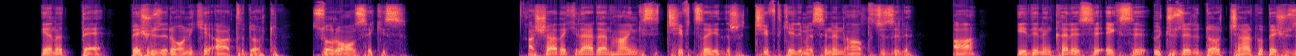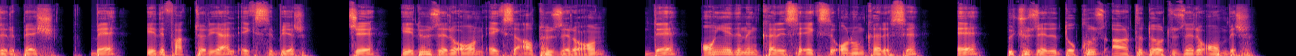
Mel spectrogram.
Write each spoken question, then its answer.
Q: Aşağıdakilerden hangisi çift sayıdır?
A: Yanıt A. 7'nin karesi eksi 3 üzeri 4 çarpı 5 üzeri 5.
